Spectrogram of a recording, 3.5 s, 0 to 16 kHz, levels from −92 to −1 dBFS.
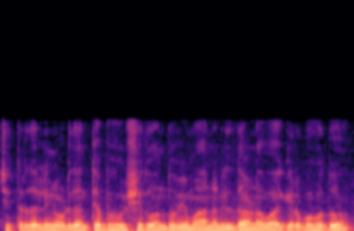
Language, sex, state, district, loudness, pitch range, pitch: Kannada, male, Karnataka, Bidar, -14 LUFS, 140-155 Hz, 150 Hz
